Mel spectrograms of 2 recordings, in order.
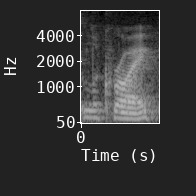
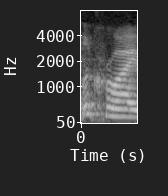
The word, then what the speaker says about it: LaCroix: That said, the brand actually calls themselves LaCroix. So I'm calling it LaCroix because it's the brand name. But just know that I do know that it's a French word. And that's not how you say it.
